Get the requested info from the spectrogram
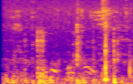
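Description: Low rumble of wind on the microphone, with a faint voice of wavering pitch about halfway through and two sharp clicks near the end.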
